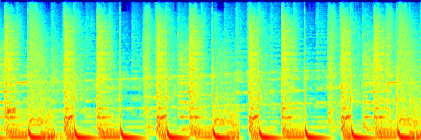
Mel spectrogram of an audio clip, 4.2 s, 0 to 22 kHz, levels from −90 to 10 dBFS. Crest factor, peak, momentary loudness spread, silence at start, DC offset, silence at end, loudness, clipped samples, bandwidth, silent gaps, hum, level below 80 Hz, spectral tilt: 8 dB; 0 dBFS; 2 LU; 0 s; under 0.1%; 0 s; -9 LUFS; 0.8%; over 20 kHz; none; none; -10 dBFS; -4 dB/octave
